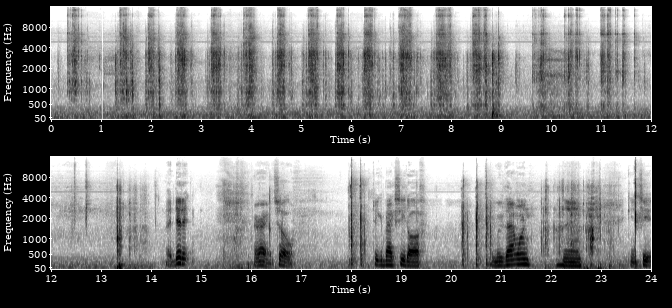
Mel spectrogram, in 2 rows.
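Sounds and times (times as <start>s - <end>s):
ratchet wrench clicking: 0.2s - 9.0s, 9.6s - 11.8s.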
